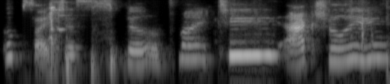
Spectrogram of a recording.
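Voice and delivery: high, loud flustered outburst; startled oops. Real, not acted. Host spills tea mid-show, startled and flustered. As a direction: blurt it out, caught by a sudden mishap.

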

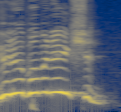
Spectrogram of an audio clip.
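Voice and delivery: high, loud mock-outraged yell; shouting. Host re-enacting own outburst at co-host, shouting. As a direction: burst out shouting, pitch shooting up. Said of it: "all of a sudden I'm shouting".

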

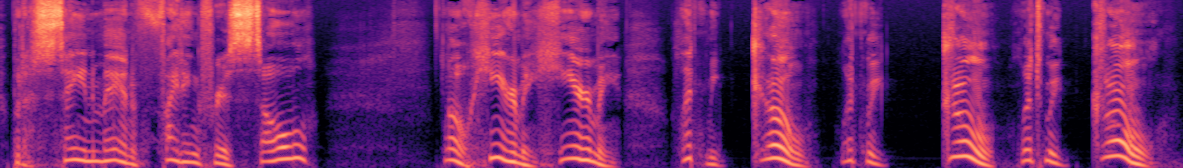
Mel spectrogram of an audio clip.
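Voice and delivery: high, loud, desperate begging; frantic pleading. A narrator's reading. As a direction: build to a wailing cry for release. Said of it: "he got into quite a frantic condition".

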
